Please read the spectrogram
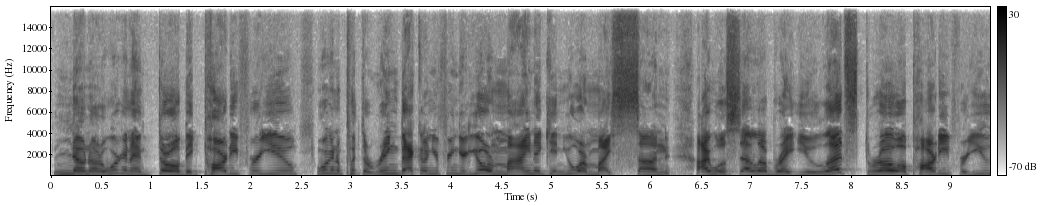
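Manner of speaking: loud, booming, joyful welcome home; overjoyed father. Retold or imitated. Father welcoming his prodigal son home, loud and joyful. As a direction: shout the welcome like a father bursting with joy. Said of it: "And the dad goes".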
